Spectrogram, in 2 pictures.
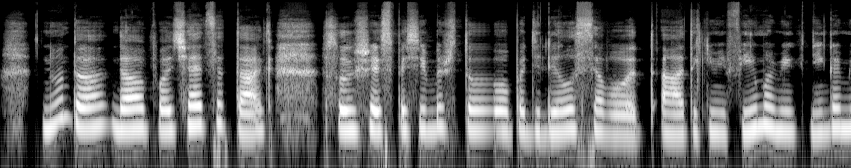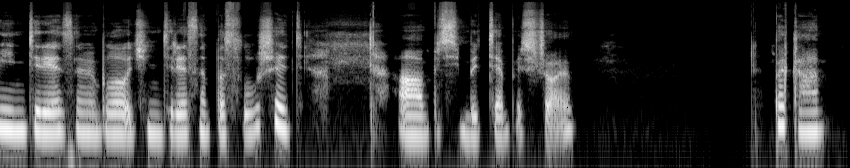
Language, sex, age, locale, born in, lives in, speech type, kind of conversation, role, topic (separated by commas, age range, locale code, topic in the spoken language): Russian, female, 25-29, ru-RU, Ukraine, United States, conversation, podcast, host, Какие книги или фильмы повлияли на твой взгляд на жизнь?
